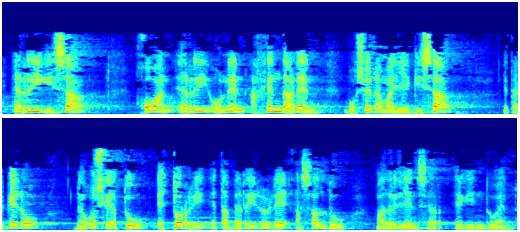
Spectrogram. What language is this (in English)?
Basque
